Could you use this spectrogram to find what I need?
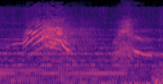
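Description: A cat meows twice inside a musty, long-empty house with every door shut, the first meow drawn out and the second shorter, both clear over a steady tonal background.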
